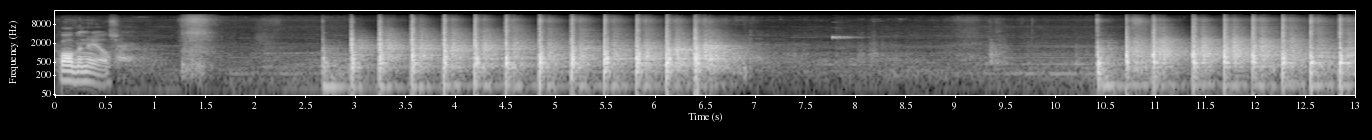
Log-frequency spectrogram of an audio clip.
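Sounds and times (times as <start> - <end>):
hammer driving nail into wood: 2.7 - 6.8, 10.4 - 13.0.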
